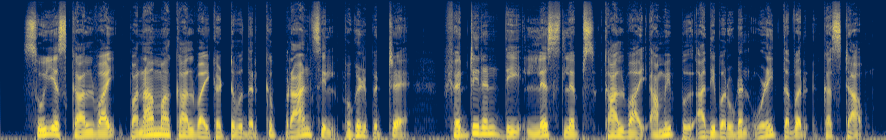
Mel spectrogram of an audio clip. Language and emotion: Tamil, neutral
